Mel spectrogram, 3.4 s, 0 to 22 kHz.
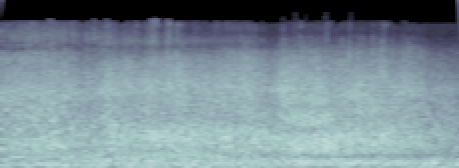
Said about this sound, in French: Il est 15h40, 11 secondes. André Turcat lâche les freins et Concorde, toutes réchauffes allumées, prend son envol.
